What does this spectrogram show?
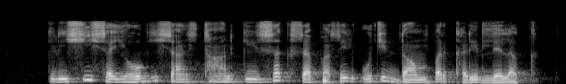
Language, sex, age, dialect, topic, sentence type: Maithili, male, 60-100, Southern/Standard, agriculture, statement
